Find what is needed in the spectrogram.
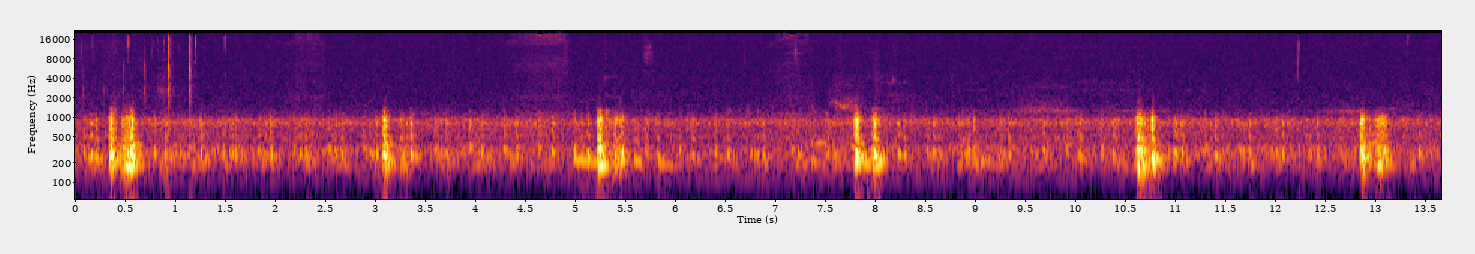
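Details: A baby with hiccups: repeated short, sharp catches every two to three seconds; the louder, slower sound is the hiccups, with her heartbeat also audible underneath.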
